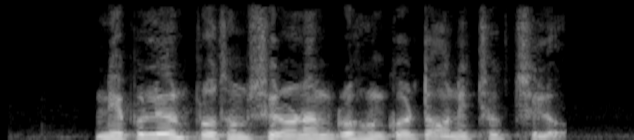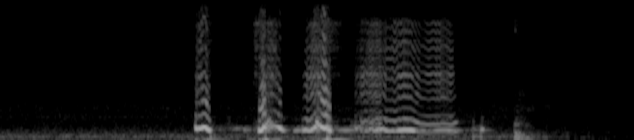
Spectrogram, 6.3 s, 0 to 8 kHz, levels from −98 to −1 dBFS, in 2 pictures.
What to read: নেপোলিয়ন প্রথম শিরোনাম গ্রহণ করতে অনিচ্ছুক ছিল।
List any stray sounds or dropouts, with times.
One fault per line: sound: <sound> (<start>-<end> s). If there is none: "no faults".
sound: bark (4.1-5.7 s)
